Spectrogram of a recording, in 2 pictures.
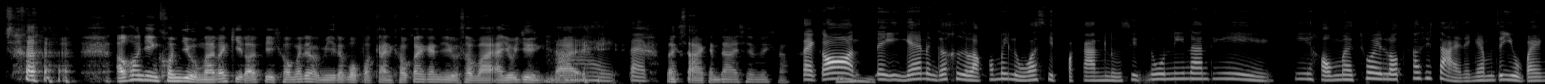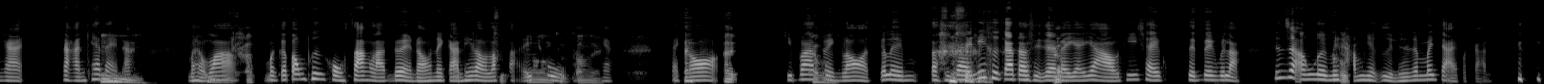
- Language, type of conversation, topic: Thai, podcast, คุณมีหลักง่ายๆ อะไรที่ใช้ตัดสินใจเรื่องระยะยาวบ้าง?
- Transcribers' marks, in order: laugh; chuckle; laugh; tapping; chuckle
